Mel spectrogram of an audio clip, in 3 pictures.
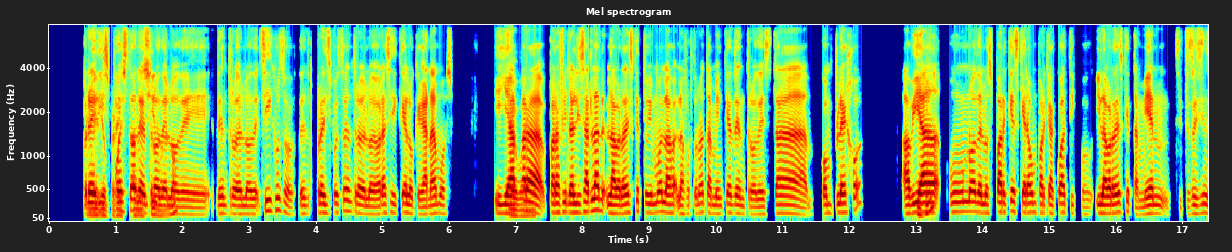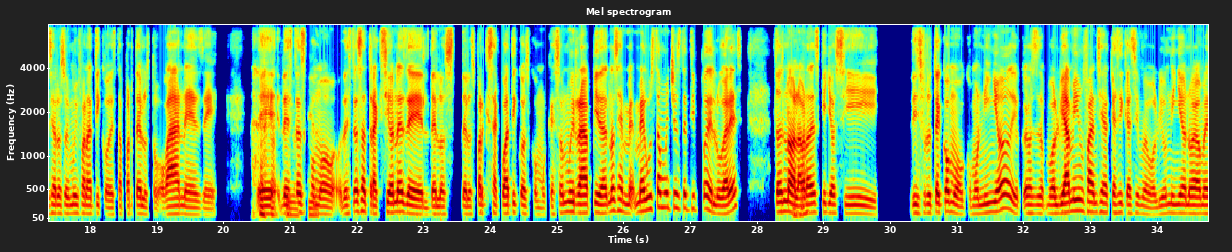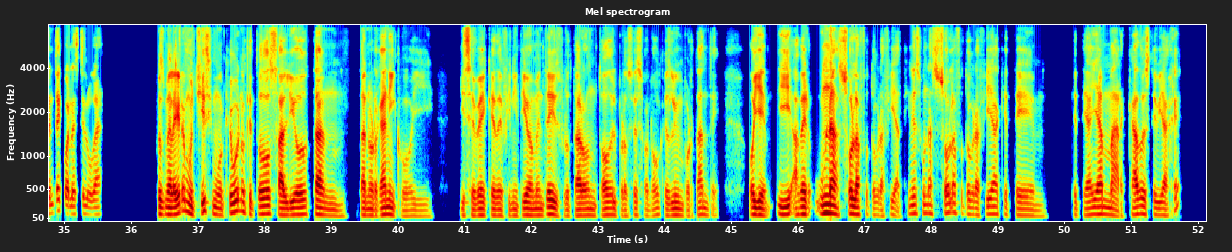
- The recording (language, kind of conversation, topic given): Spanish, podcast, ¿Me puedes contar sobre un viaje improvisado e inolvidable?
- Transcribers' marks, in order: chuckle; unintelligible speech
